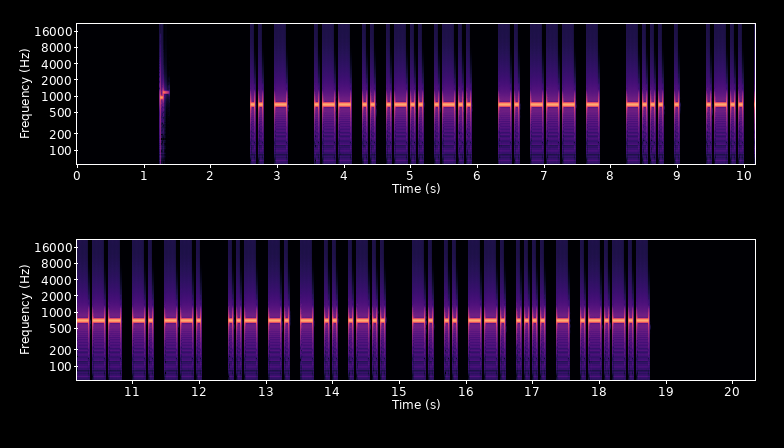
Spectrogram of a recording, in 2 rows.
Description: Morse code, heard as a keyed tone, about 21 wpm, 700 Hz. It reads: IT WILL NOT BE LONG UNTIL NIGHT.
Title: Sentences from Top 1000 Words - Review Part 1 - 20wpm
